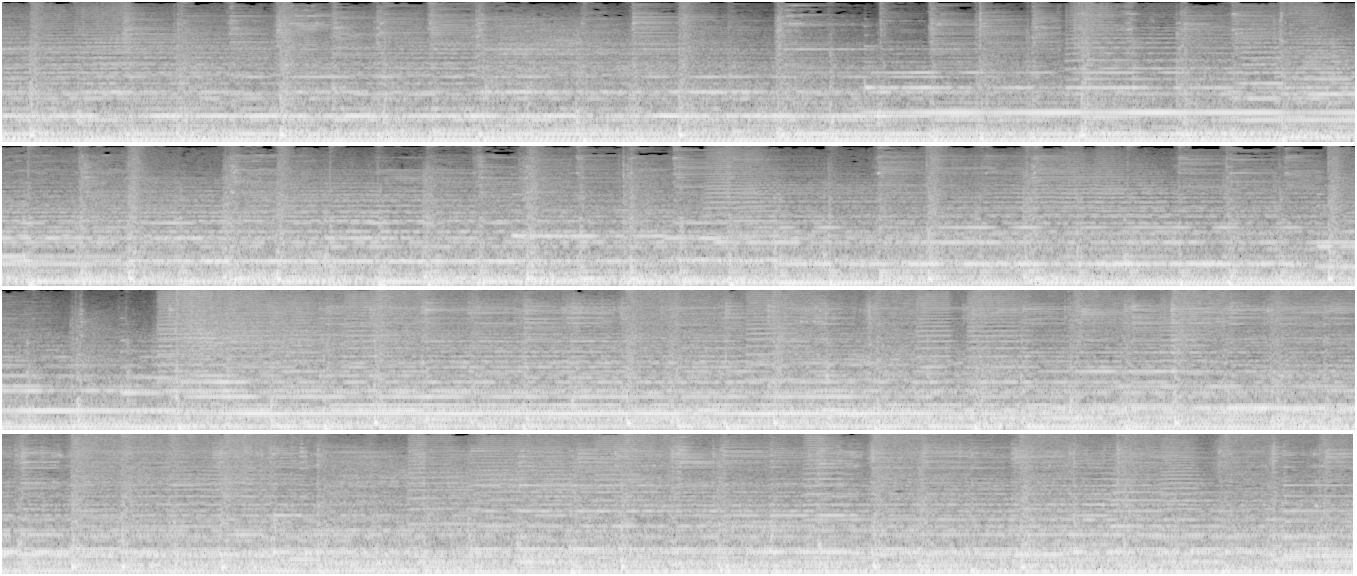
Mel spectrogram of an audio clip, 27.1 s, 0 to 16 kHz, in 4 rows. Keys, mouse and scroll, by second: 12.5 Return, 13.6 Return, 13.7 ctrl+t, 14.7 alt+shift+click, 18.8 Return, 26.1 double click.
